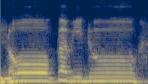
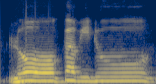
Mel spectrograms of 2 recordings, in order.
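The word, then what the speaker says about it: lokavidū: The party context should be local. Vu local voo. See we we we don't say local vo. No, we say local v we do. Long o must be very clear.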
